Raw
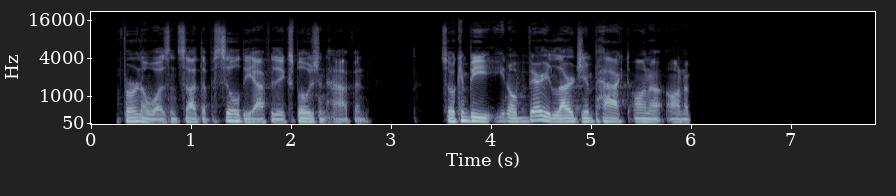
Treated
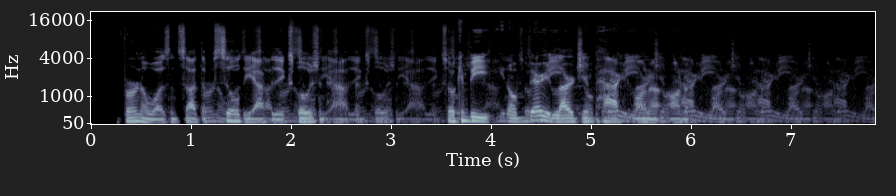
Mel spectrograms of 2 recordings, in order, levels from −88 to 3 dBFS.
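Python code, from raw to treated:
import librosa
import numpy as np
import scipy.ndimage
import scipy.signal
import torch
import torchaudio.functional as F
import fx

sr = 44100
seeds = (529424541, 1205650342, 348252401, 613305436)

y = fx.bin_expand(x, sr, power=1.5)
y = fx.echo_crushed(y, sr, ms=765, feedback_pct=55, bits=9, wet_db=-13.5)
y = y * 10.0 ** (-2.5 / 20.0)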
